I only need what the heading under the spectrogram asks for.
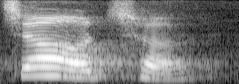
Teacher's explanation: च और छ हमारा तालु वर्ण जो है, इसका उच्चारण स्थान तालु है।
